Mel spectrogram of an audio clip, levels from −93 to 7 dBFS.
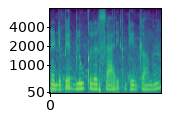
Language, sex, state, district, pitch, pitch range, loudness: Tamil, female, Tamil Nadu, Chennai, 165 Hz, 155-175 Hz, -17 LUFS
